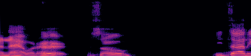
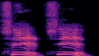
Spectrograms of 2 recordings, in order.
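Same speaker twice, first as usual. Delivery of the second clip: high, urgent call to wake someone; exasperated high-pitched wake-up call; aggravated calling; 4 dB louder than usual. A narrator's reading. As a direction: call the name twice, pitched right up. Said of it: "Tom was aggravated".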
